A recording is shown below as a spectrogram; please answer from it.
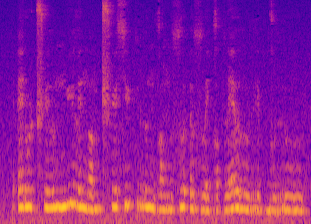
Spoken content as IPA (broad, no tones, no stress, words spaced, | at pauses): ʔɛɾu ʈ͡ʂʰʏlunŋy lɘnɔn ʈ͡ʂʰʏsyp runɡɔŋʏsʷə ʔəsʷɛɪ̯ɡɔplɛʊ̯ lurʏp ɡuru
